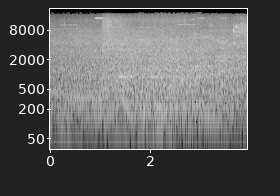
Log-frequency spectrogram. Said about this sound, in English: Imagine metal cars, trucks, and buses careening down the avenues, puffing clouds of carbon monoxide and other toxins into the air.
